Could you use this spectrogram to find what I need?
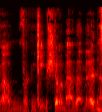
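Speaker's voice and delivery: low, soft, urgent; quiet mock warning; hushed warning. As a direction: tell him quietly to shush. Hissing warning to stay quiet.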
